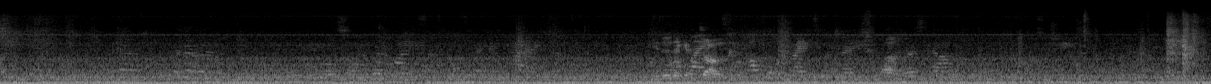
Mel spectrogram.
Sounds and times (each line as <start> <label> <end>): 0.0 Shopping hum 12.1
